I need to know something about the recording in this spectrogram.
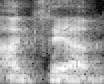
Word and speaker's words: agréable: Les printemps et automne et sorte execrable. এটা উচ্চারণটা কি হবে? সরি মিস্টার এই যে এগ্রেগেবল হ্যাঁ লাস্টের ও আচ্ছা আচ্ছা agréable হ্যাঁ agréable Agréable.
